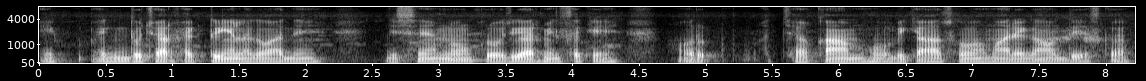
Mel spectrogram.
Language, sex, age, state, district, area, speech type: Hindi, male, 18-30, Uttar Pradesh, Pratapgarh, rural, spontaneous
